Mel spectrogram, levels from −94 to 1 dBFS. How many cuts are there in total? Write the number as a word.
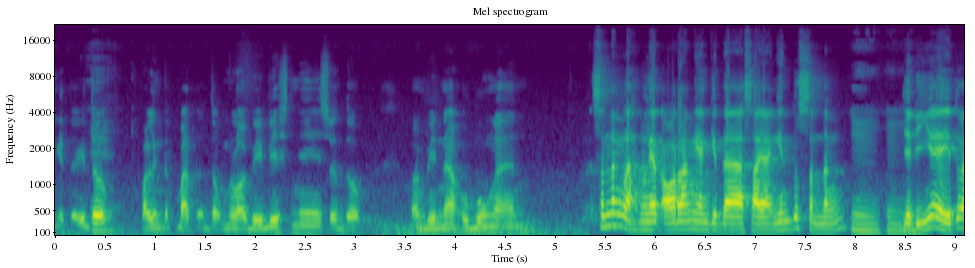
one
